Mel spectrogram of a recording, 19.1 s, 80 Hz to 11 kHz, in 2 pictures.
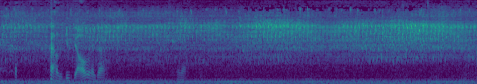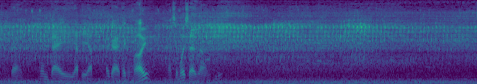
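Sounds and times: tractor diesel engine running: 0.0s - 19.0s
faint voices: 9.7s - 18.6s.

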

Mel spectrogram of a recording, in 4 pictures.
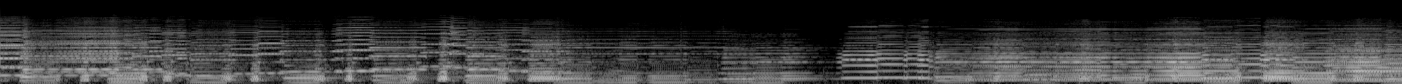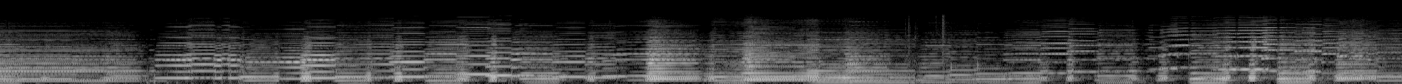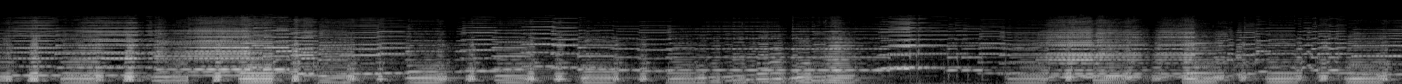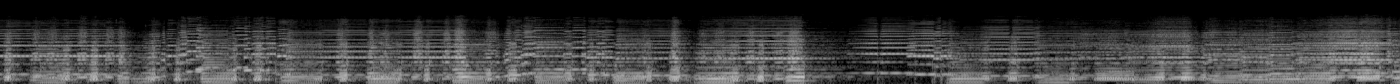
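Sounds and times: accordion folk music: 0.0s - 56.0s
steady bass pulse: 28.7s - 36.7s.

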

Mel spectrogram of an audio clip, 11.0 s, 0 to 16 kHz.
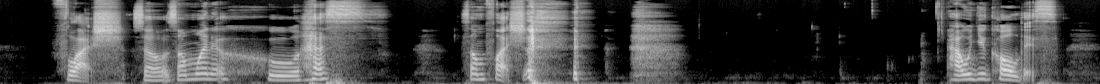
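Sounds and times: woman's breathy exhale: 6.4s - 6.8s.

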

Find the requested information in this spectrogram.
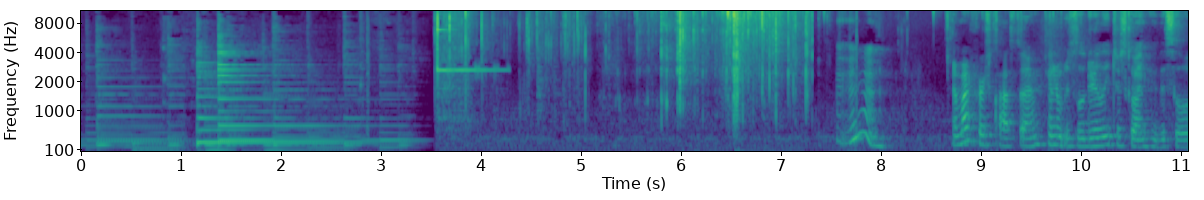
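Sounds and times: plastic wrapper crinkling: 3.6s - 7.4s
person humming: 7.5s - 8.2s.

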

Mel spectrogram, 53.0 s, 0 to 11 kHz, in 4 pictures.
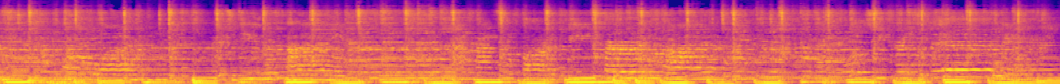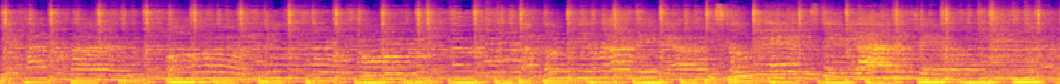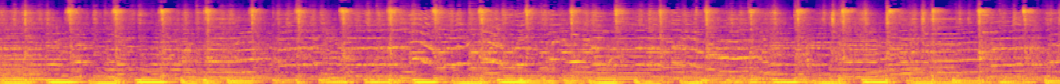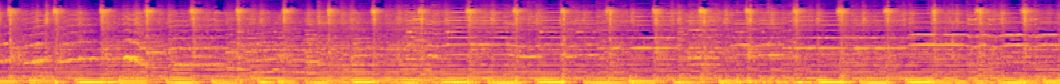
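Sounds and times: fiddle: 0.0s - 53.0s
strummed acoustic guitar: 0.0s - 53.0s
upright bass: 0.0s - 53.0s.

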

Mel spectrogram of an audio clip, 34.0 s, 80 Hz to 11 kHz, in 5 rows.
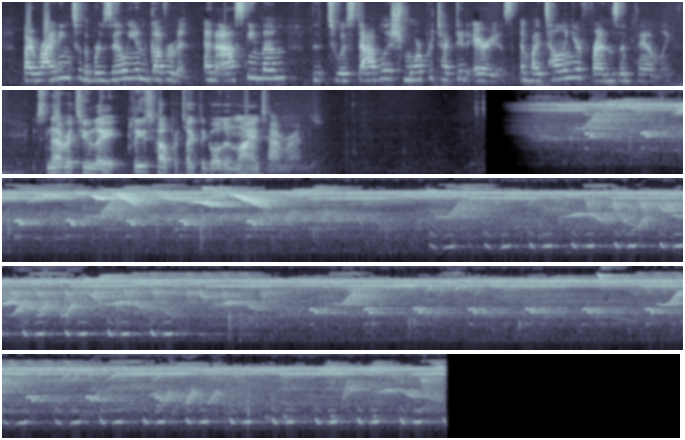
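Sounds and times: high insect drone: 11.9s - 31.7s
bird calls: 12.4s - 31.7s.

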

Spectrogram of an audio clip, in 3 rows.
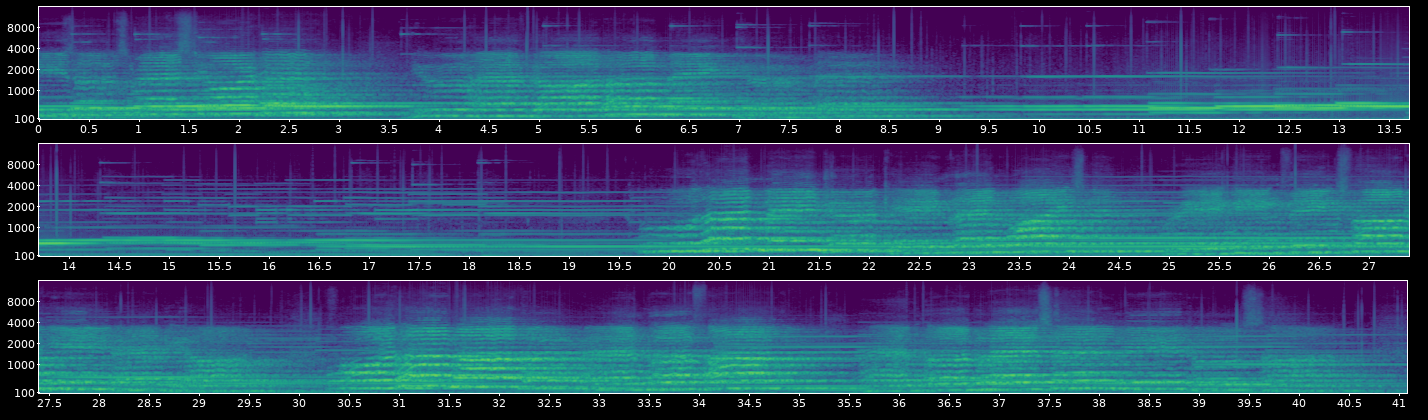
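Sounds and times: choir singing a carol: 0.0s - 8.9s, 19.7s - 41.0s.

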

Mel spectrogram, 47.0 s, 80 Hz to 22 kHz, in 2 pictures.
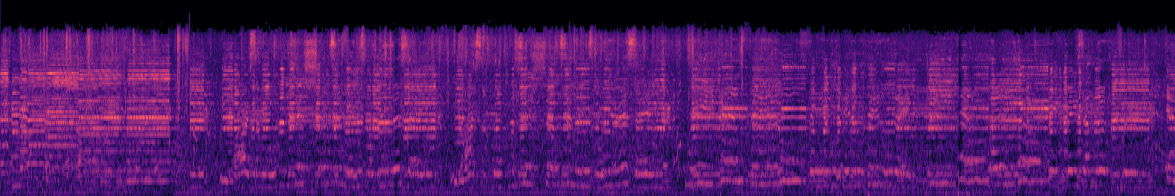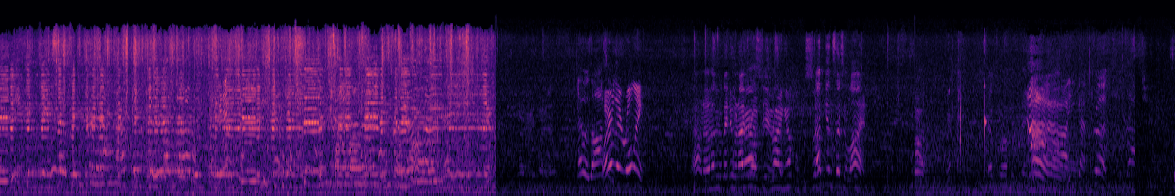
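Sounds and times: folk dance music with accordion and fiddle: 0.0s - 33.5s
people's voices: 0.0s - 47.0s.

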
